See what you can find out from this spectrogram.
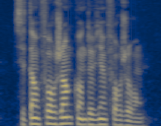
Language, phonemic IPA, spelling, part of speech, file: French, /s‿ɛ.t‿ɑ̃ fɔʁ.ʒɑ̃ k‿ɔ̃ də.vjɛ̃ fɔʁ.ʒə.ʁɔ̃/, c'est en forgeant qu'on devient forgeron, proverb, LL-Q150 (fra)-c'est en forgeant qu'on devient forgeron.wav
- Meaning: practice makes perfect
